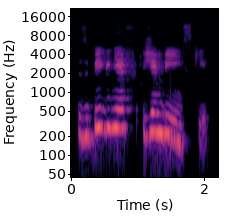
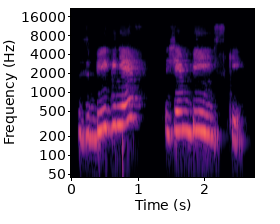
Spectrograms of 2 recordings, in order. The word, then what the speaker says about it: Zbigniew Ziembinski: Então, bom, a pronúncia correta seria Zbigniew Ziembinski. Repete. Zbigniew Ziembinski. Ziembinski, tem esse N aí do Ziembinski tem um som especial, né?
